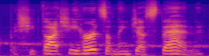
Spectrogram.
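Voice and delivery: ordinary delivery, nothing marked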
